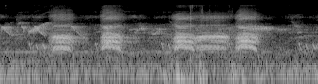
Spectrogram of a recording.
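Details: Crows fighting over food give four hoarse, nasal caws, each about a quarter second long and spaced roughly half a second apart, over steady background noise.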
